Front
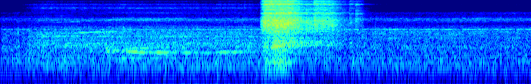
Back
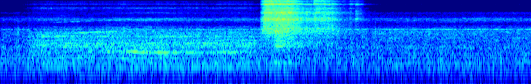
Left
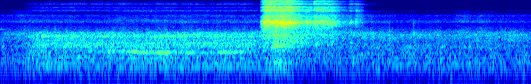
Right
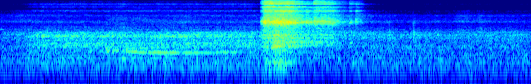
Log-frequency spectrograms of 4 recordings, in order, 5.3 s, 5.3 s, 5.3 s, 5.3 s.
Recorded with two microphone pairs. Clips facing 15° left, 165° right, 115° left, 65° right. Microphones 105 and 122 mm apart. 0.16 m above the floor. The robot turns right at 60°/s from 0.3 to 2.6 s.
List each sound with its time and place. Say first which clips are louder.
1.0 s breathing: front 2 dB, right 1 dB; 50° right, 2.5 m; by 2.5 s 35° left, 2.5 m
2.6 s crushing: front 5 dB, right 2 dB; 5° left, 0.5 m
